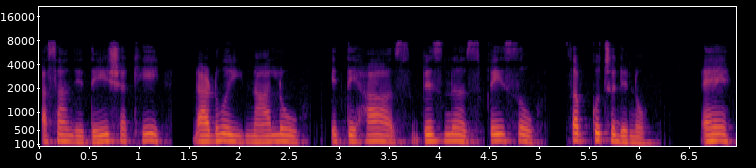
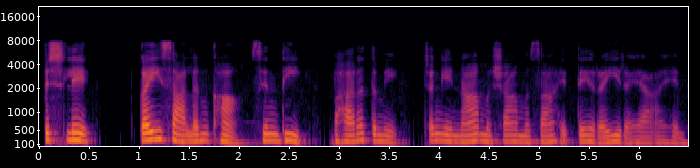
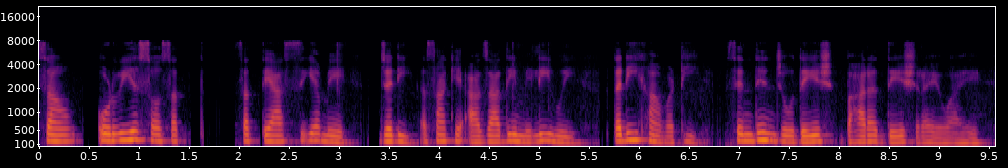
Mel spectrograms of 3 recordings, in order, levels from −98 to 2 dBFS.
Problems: none marked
